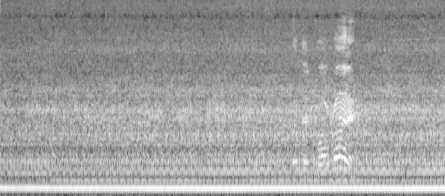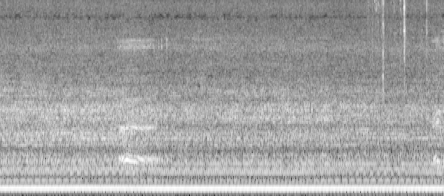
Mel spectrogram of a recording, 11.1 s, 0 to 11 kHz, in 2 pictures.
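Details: 392 Scat Pack Challenger started after sitting a long time on a nearly dead battery. Deep, steady V8 burble at idle with an even firing rhythm and no knocks or misses; running healthy.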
